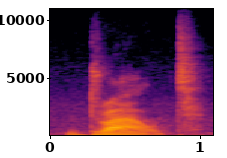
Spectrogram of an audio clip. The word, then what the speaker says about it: drought: Một chữ khác nữa viết cũng như thế, không đọc là á nữa, không đọc là ô, không đọc là u, không gọi là o, mà là ow. Out, drought, the, r, out, drought, drought,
